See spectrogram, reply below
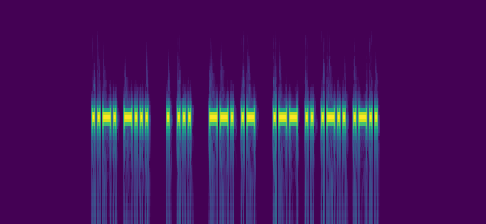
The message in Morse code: FB ES GA WILL

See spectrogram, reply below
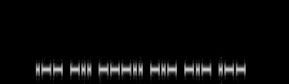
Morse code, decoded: WD8KKW

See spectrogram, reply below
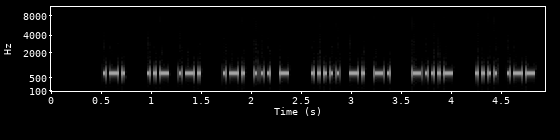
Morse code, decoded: R UR RST 5NN <BT> HW

